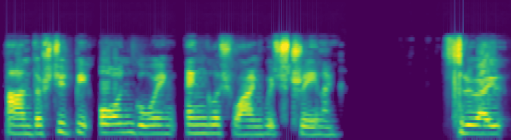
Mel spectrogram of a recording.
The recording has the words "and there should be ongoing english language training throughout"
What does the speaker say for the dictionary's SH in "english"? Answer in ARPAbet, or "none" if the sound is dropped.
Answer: SH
